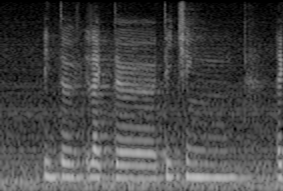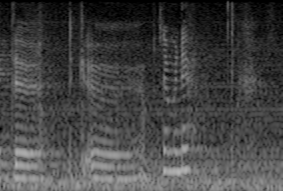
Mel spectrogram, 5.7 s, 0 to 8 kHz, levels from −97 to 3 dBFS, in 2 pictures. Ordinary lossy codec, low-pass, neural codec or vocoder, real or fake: none; none; none; real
